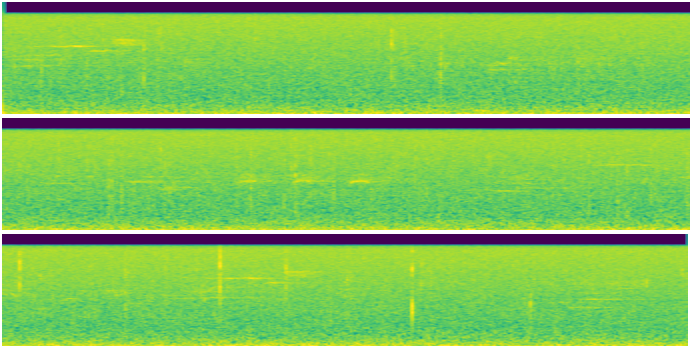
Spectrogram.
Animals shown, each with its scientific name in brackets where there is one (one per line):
Wood Thrush (Hylocichla mustelina)
Black-throated Green Warbler (Setophaga virens)
Great Crested Flycatcher (Myiarchus crinitus)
